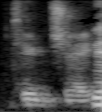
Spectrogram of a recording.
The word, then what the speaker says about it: Tucci: How do you say his surname? – Tucci.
